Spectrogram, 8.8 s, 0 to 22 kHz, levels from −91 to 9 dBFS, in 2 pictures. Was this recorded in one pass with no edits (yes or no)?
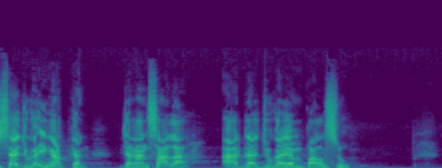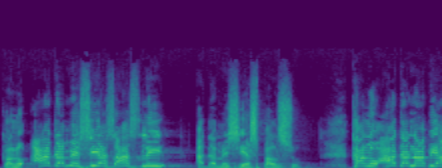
yes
